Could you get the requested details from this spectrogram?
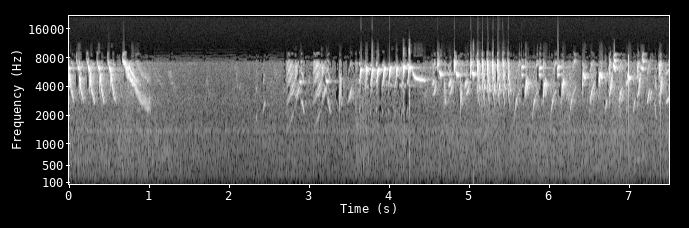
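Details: European goldfinch singing, 2014: fast liquid twitters and rapid trilled runs, a brief pause, then a long, dense, tinkling stream of buzzy, chattering notes repeated rapidly to the end, over faint background hum.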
